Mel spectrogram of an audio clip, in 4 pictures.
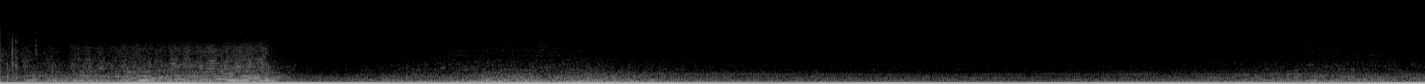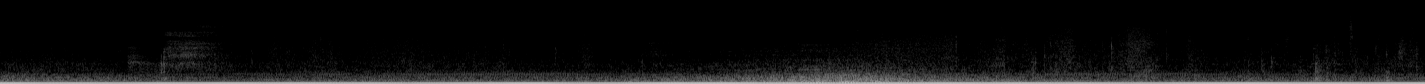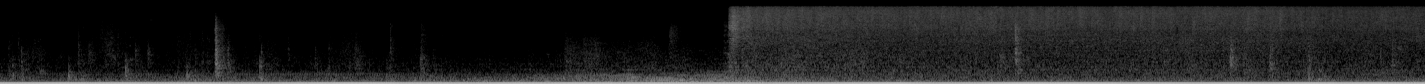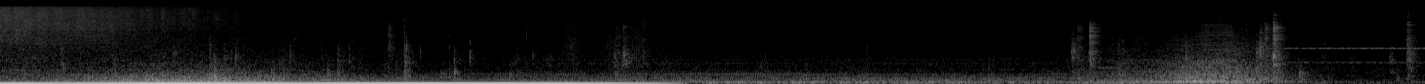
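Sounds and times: deep bass drone: 0:00.0 - 0:55.7
faint steady hum: 0:03.0 - 0:57.0
loud static hiss: 0:35.8 - 0:55.9.

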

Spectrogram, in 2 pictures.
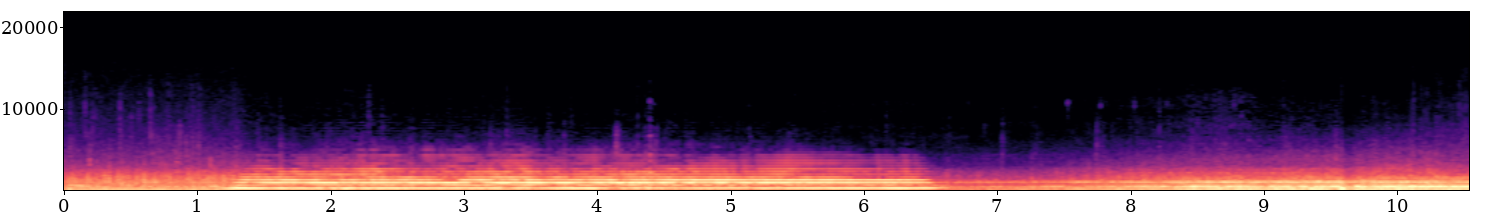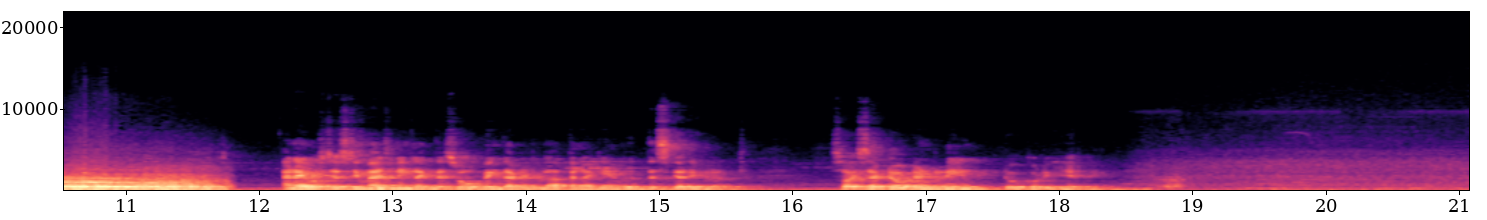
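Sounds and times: train running rumble: 0:00.0 - 0:11.8
train horn blast: 0:01.2 - 0:07.0
heavy rain hissing: 0:18.6 - 0:21.0.

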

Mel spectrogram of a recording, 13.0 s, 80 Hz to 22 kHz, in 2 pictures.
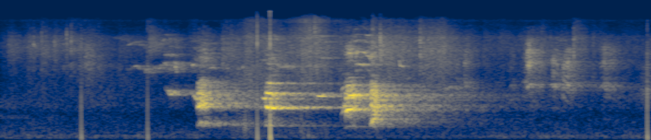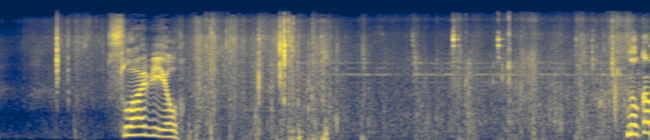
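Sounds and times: dog barking: 0:01.8 - 0:04.6.

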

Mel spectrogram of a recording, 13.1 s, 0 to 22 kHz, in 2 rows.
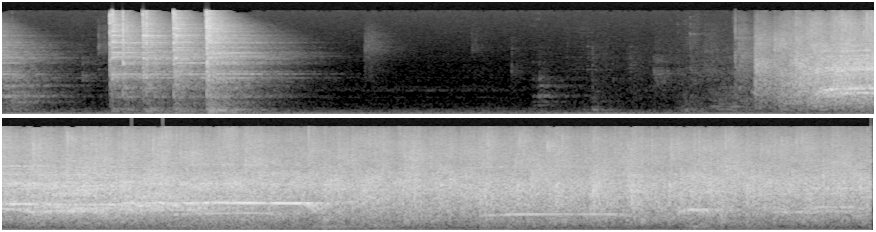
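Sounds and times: audience applause: 0:05.6 - 0:13.0
long high calls: 0:06.1 - 0:13.0.

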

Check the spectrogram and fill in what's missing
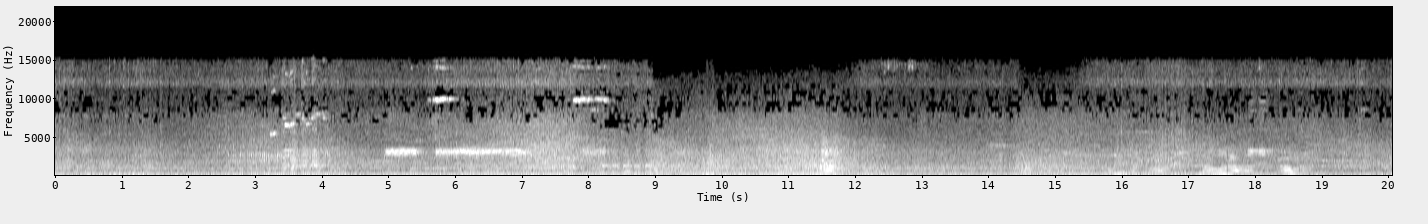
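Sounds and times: traffic rumble: 0:00.0 - 0:20.0
vehicle horns honking: 0:03.2 - 0:04.2, 0:05.0 - 0:07.2, 0:07.8 - 0:09.1, 0:11.4 - 0:11.9.

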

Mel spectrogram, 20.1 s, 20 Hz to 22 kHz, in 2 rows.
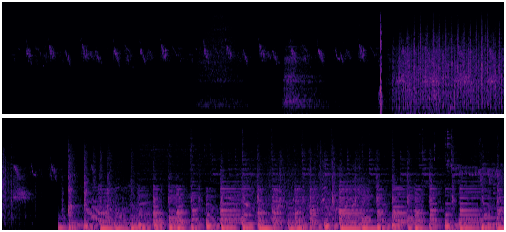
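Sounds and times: small birds chirping: 0:00.2 - 0:11.3.

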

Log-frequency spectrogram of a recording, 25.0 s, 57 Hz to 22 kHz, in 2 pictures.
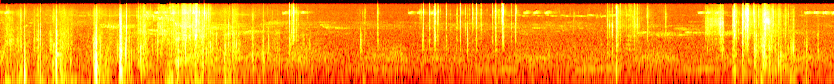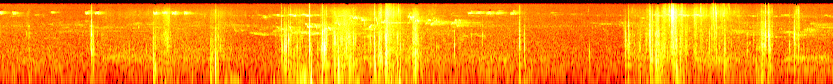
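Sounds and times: crackles and scuffs: 0:00.0 - 0:04.7, 0:10.6 - 0:12.3, 0:16.6 - 0:19.5, 0:21.8 - 0:24.7
footsteps in dry grass and gravel: 0:00.0 - 0:04.7, 0:10.6 - 0:12.2, 0:14.7 - 0:19.6, 0:21.8 - 0:24.7.

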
